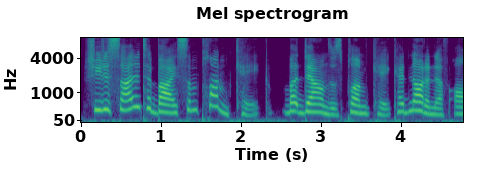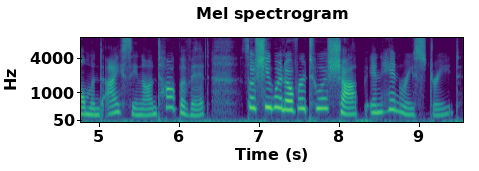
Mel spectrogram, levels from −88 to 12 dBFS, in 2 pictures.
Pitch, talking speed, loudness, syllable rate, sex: 250 Hz, 175 wpm, -18 LUFS, 4.6 syllables/s, female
